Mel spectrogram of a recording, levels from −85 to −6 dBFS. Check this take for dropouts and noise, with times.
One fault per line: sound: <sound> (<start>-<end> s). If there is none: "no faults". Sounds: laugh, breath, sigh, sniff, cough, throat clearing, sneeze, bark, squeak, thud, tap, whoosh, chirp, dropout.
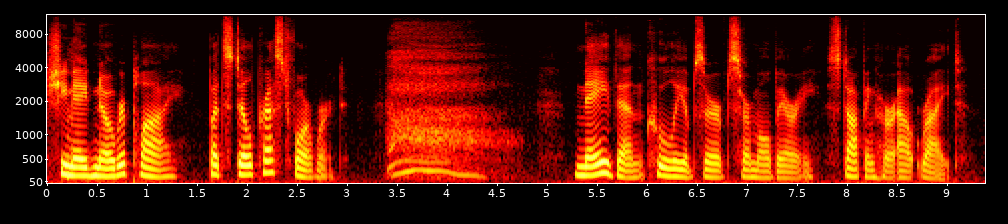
sound: breath (3.4-4.8 s)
